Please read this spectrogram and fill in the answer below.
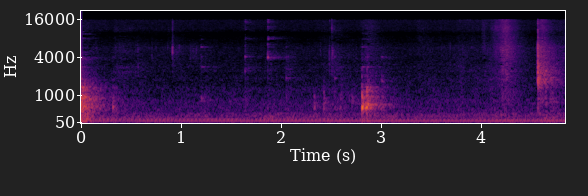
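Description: A few clinks of metal cookware being handled: a sharp one at the start, another about three seconds in and a third near the end, over a low steady hum.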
